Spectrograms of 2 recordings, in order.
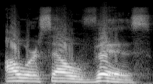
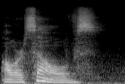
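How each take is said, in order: First: An extra vowel is sounded between V and S. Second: It ends quickly in V and S, no vowel. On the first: The speaker calls it wrong. "Não tem o E. Não é ourselves" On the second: The speaker calls it right. "Pronuncia bem rápido, um V e um S"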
